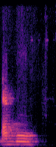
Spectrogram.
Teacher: Như vậy bamboo các bạn nhận trọng âm tiết thứ hai.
